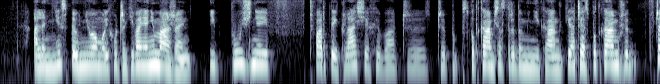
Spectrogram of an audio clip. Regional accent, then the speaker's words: Chobrzany, Świętokrzyskie Voivodeship, Poland; To jest taka miejscowość Chobrzany, niedaleko Sandomierza.

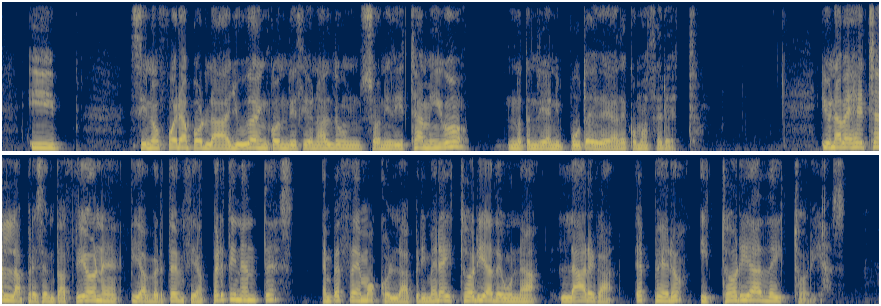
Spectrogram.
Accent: Cádiz, Andalusia, Spain; now in Cuba; Soy andaluza, de Cádiz, Cádiz. Vivo en Cuba, bueno, en realidad vivo en una escuela internacional en Cuba donde vive gente de todo el mundo.

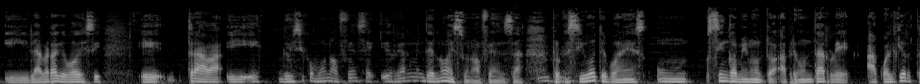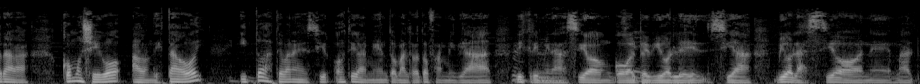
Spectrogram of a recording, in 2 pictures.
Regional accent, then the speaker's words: Salta, Argentina; yo soy del interior, soy de Salta.

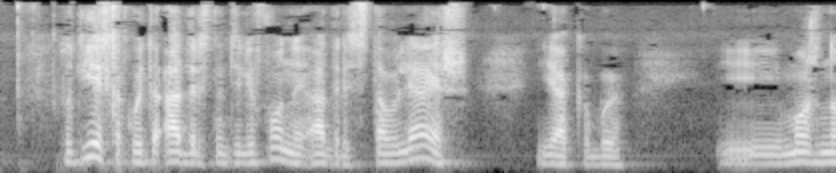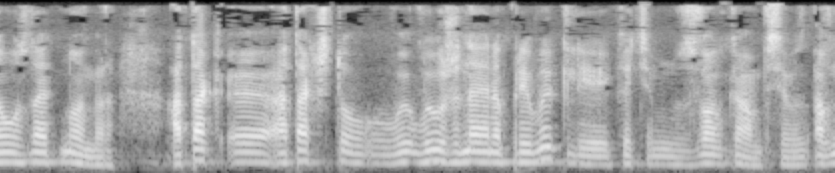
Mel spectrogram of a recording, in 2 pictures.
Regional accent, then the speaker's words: Latvia; Я сам из Латвии, страна Латвия.

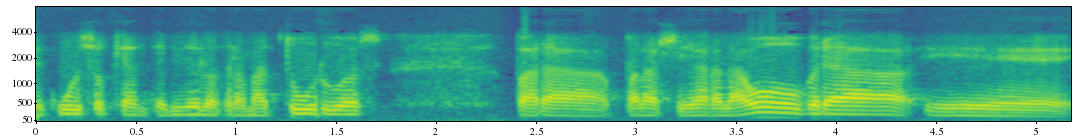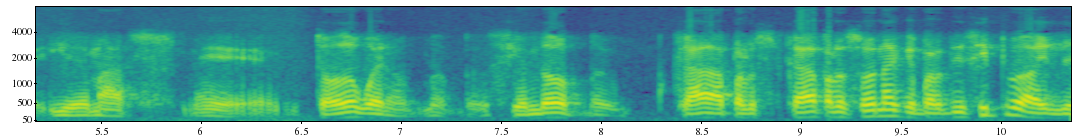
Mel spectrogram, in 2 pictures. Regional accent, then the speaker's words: Buenos Aires, Argentina; now in Santa Rosa, Argentina; yo soy de Buenos Aires, estoy viviendo acá en Santa Rosa hace 2 años, un poco más de 2 años, y yo empecé a venir en plena pandemia, pleno 2021

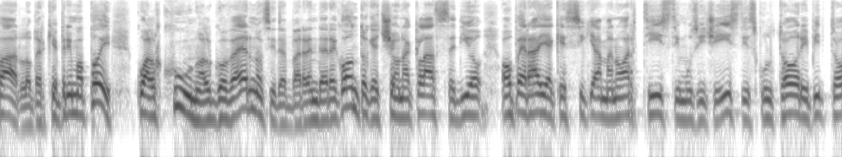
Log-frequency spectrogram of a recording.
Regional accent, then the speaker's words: Agrigento, Sicily, Italy; born there; now in Palermo, Italy; Io sono nato ad Agrigento, sì. Vivo a Palermo da un po' di tempo, ho fatto l'università a Palermo, poi da quando ho sposato Azzurra siamo a Palermo e viviamo a Palermo.

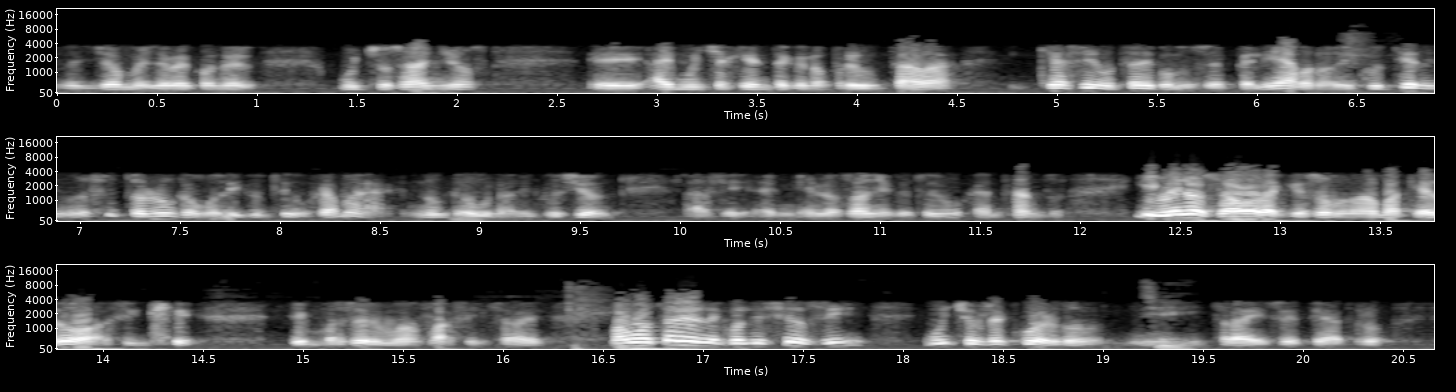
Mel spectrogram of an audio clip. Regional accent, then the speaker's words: Cafayate, Salta, Argentina; also born or lived in Metán; Yo sí, nací en Cafayate, después viví en Metán, pero sí, siempre en la provincia de Salta

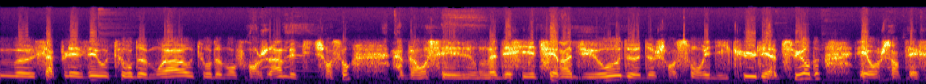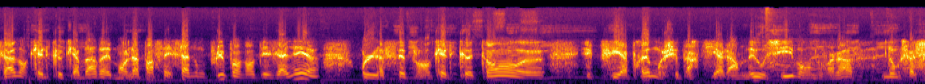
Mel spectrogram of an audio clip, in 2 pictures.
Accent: Paris, Île-de-France, France; born there; Mes parents habitaient là, et voilà. Et je suis né donc à Paris à la fin de la guerre.

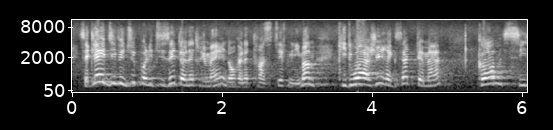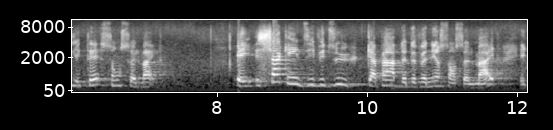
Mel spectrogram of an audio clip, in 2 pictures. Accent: Quebec, Canada; Nous sommes un peuple québécois.

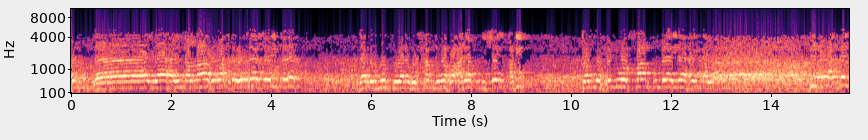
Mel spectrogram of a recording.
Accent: Mauritania; واحنا موريتاني

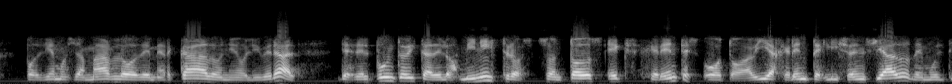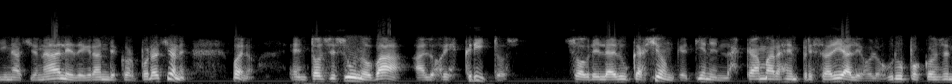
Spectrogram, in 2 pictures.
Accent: Neuquén, Argentina; Yo soy de Neuquén, imagínese

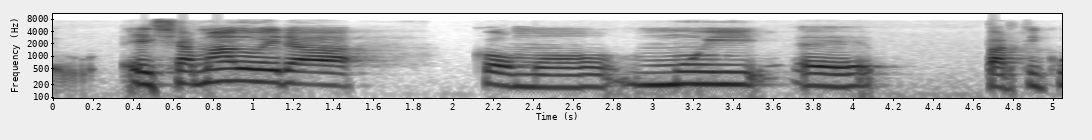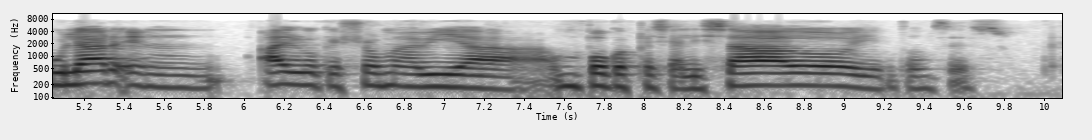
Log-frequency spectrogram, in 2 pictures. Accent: Argentina; now in Arizona, United States; En particular, en este grupo de más de 100 personas, soy la única argentina, sí.

